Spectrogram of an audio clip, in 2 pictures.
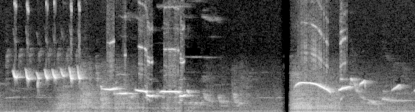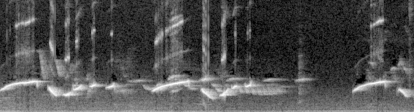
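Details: White-rumped shama (murai batu) singing a provocation lure for other shamas: steady high piping notes at first, then loud swooping and looping whistles.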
